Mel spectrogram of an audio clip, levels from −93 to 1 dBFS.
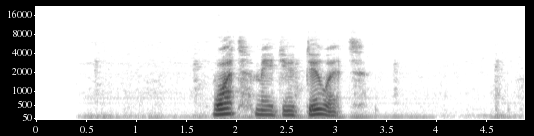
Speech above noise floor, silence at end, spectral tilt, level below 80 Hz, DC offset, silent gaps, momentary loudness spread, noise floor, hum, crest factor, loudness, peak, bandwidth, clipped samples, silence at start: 48 dB; 1.6 s; -7.5 dB/octave; -66 dBFS; under 0.1%; none; 20 LU; -77 dBFS; none; 22 dB; -30 LUFS; -12 dBFS; 7.2 kHz; under 0.1%; 1.75 s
